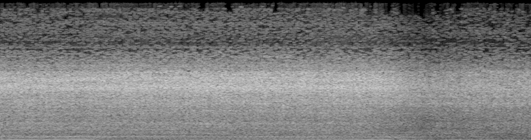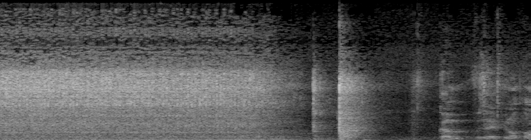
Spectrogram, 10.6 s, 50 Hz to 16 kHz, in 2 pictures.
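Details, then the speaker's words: BMW E90 with N47 diesel, stretched timing chain: loud clattering rattle over the idle about four beats a second after start, very noisy at 1500 and 2000 rpm; timing chain rattle. "la chaîne s'est bien détendu donc elle fait un peu de bruit enfin même beaucoup je dirais à 1500 tours minute et à 2000 tours/minute"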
